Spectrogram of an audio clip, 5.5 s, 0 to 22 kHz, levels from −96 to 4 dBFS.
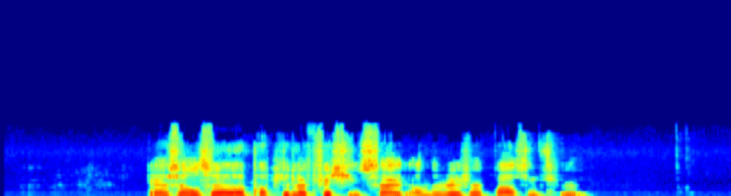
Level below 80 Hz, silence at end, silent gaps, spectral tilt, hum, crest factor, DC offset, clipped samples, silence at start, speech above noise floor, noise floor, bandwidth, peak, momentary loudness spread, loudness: -54 dBFS; 1.1 s; none; -5 dB/octave; none; 18 dB; under 0.1%; under 0.1%; 1.1 s; 57 dB; -74 dBFS; 8.4 kHz; -2 dBFS; 13 LU; -17 LUFS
